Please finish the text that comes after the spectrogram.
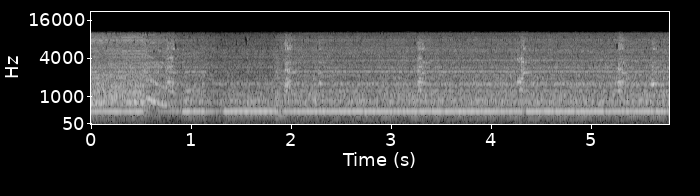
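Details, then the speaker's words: KitchenAid Professional 550 Plus stand mixer with whisk, bowl raised to correct height: steady motor hum with faint rasping scrapes about every second and a half as the whisk lightly grazes the bowl side, as it should. "a little bit of that rasping on the side of the whisk, which means that, you know, obviously the whisk is touching the side a little bit better."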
